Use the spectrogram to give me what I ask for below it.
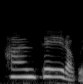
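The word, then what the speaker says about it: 反省: 그다음에 반성인 경우에는 한세라고 읽어주셔야 되니까요. 한국어도 두 가지 발음이 있고 일본어에도 각각 다르게 발음을 하셔야 되기 때문에요.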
